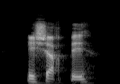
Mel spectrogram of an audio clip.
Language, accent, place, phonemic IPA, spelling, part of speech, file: French, France, Lyon, /e.ʃaʁ.pe/, écharper, verb, LL-Q150 (fra)-écharper.wav
- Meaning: to cut to pieces; to tear to pieces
